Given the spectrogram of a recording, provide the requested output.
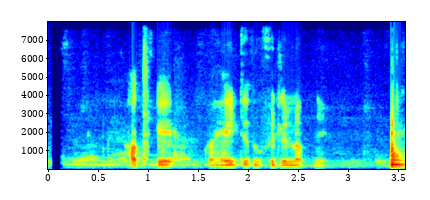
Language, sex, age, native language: Icelandic, male, 14, Icelandic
